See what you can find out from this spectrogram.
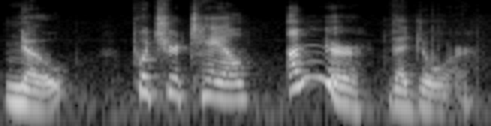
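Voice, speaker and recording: A woman's voice: mid-range voice, huge pitch swings, slow pace, noisy background. A woman voicing a wary young goat kid in a children's story, emphatic and childlike. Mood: wary, curious. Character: wary young goat kids, brother and sister.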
